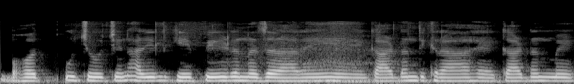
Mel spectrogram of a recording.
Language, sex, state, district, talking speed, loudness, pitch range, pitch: Hindi, female, Uttar Pradesh, Etah, 165 wpm, -14 LUFS, 160-175 Hz, 170 Hz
